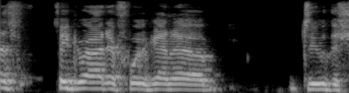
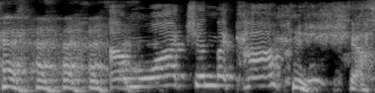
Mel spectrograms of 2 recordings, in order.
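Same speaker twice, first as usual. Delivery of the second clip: put-on high, slow, drawn-out old woman; elderly woman impression breaking into laughter; 7 semitones higher, slower than usual. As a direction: imitate the old lady, stretching it out through a laugh. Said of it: "you heard this old woman going".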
